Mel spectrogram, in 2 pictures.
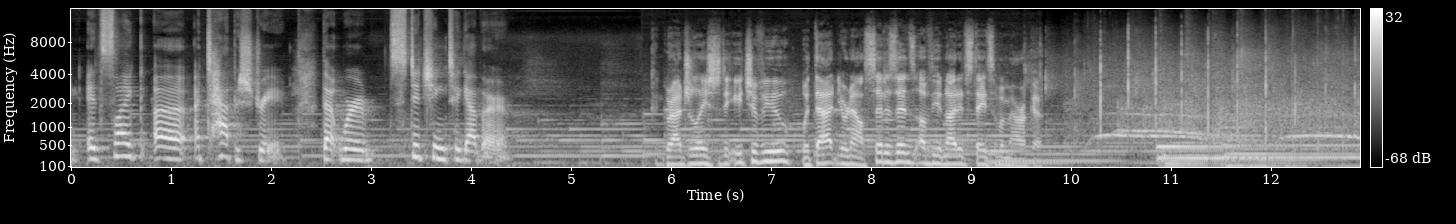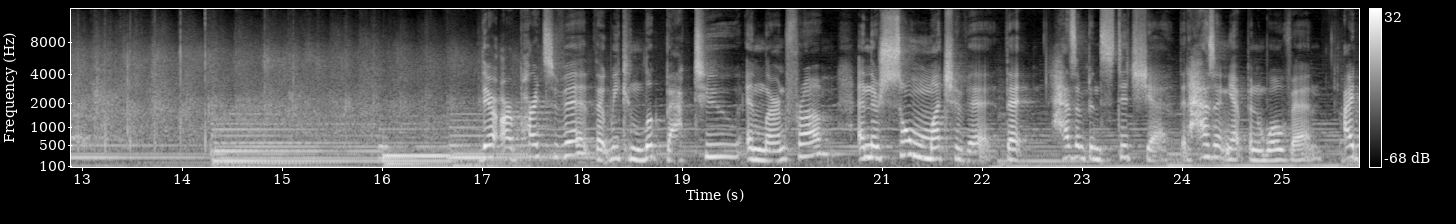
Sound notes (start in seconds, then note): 10.1 audience applauding; 11.2 dramatic music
